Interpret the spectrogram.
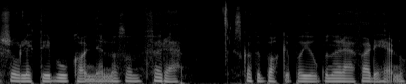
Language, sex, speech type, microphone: Norwegian, female, spontaneous, Sennheiser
